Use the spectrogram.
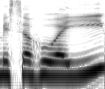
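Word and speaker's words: Misahuallí: Bigger city, it's half an hour away from Misa Hawaii, which is spelled M-I-S-A-H-U-A-L-L-I.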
